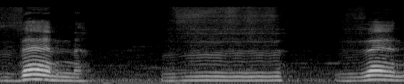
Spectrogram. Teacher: Your teeth are on your tongue to make that TH sound. It's what we call a voiced sound, in that you're making a noise while you're saying the sound. not just the air.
